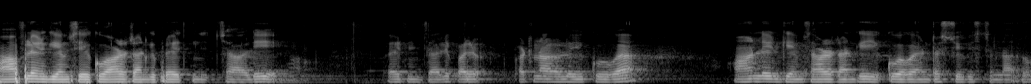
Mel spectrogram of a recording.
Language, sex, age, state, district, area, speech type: Telugu, male, 30-45, Andhra Pradesh, Chittoor, urban, spontaneous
